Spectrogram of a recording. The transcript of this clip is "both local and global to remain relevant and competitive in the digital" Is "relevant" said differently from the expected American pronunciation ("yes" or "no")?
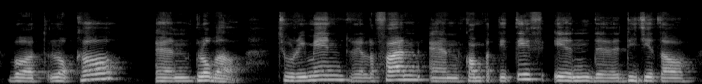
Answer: yes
